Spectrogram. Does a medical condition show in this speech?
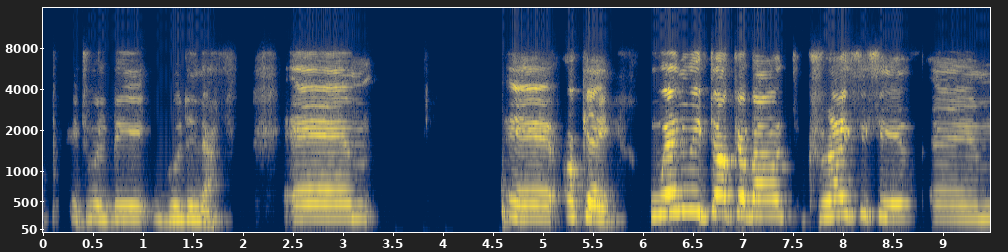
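Yes: cerebral palsy.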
